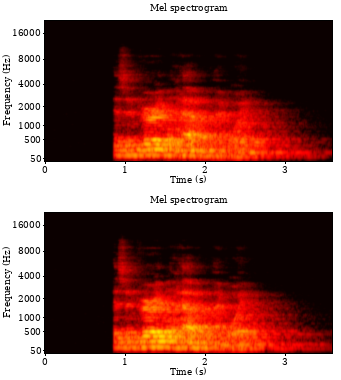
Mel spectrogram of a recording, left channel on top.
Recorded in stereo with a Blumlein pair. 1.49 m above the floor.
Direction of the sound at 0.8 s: 25° right.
